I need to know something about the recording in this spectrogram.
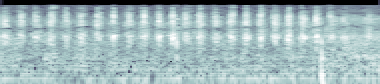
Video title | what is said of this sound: Coffee, from the tree to the cup small size | if you shake them you hear them rattling around inside their shell then they're kind of ready to go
